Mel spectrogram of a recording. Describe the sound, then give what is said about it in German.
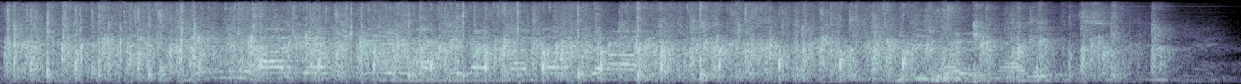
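A large audience applauds steadily as three people who carried out a project are called onto the stage, a dense wash of clapping that holds for about five seconds before thinning out and fading, with some crowd noise and cheering mixed in. “die Bühne zu betreten. Die haben nämlich so ein Projekt gemacht, das vielen Menschen, ja, euer Applaus.”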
